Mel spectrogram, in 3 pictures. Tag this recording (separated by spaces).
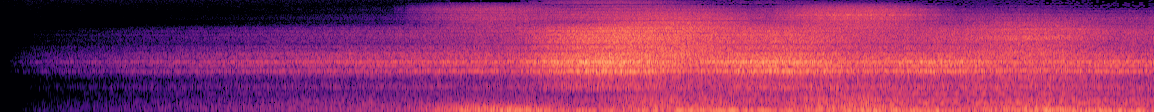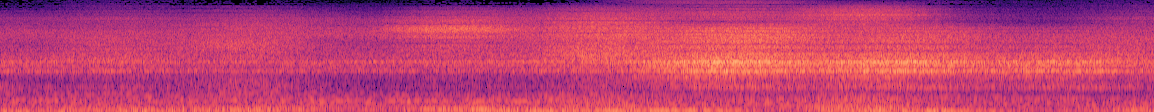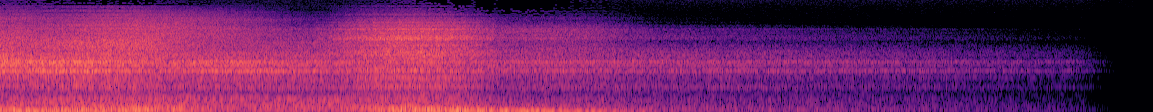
bass dark delay echo fx horror noise reverb vocal voice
